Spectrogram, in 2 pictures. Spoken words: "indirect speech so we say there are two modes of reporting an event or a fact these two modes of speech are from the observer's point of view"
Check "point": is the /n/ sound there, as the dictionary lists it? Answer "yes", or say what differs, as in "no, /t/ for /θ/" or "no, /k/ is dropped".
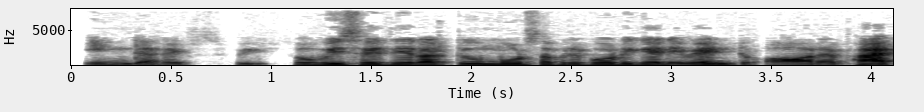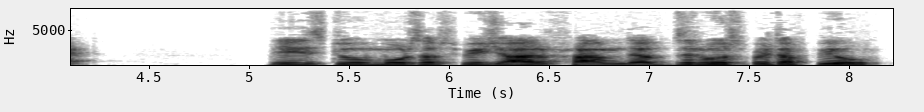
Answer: no, /n/ is dropped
